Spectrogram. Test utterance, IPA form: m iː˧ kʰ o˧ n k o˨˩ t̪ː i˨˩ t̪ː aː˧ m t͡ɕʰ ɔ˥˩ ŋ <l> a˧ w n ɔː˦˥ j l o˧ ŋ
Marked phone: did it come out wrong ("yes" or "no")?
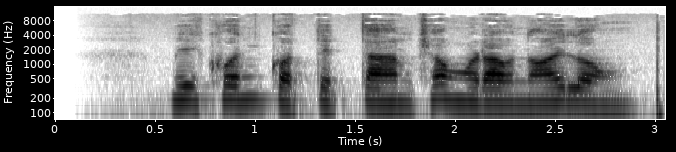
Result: yes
